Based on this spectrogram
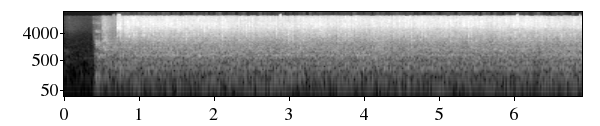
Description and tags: turning on tub
intermediate, class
